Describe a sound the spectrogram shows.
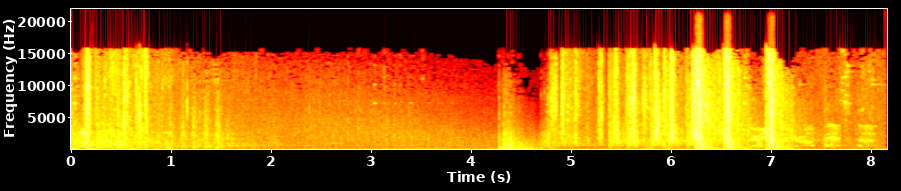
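Gunshots crack in sharp bursts.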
